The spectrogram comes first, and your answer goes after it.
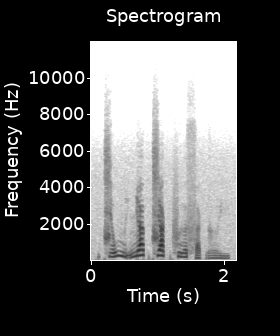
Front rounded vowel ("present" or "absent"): absent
